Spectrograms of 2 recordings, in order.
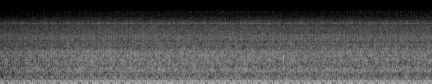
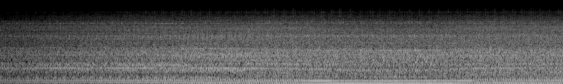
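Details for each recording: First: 2004 Nissan Sentra with shaking engine, no misfire codes, only air-fuel ratio sensor code: coils unplugged one at a time at idle, uneven lope shakes harder when a working cylinder is dropped; cylinder 2 showed no difference, identified as misfiring. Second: 2004 Nissan Sentra after replacing a bad fuel injector (coil and plugs had not fixed the misfire): even, steady idle with a constant low hum and no stumble or shake; running smoothly on all cylinders.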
